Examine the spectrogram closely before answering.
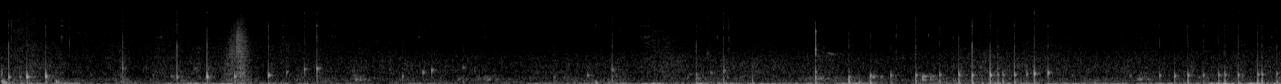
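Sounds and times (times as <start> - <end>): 
soft mouth sounds: 0.0 - 0.9, 1.5 - 3.4, 5.8 - 12.8
tapping: 0.0 - 3.3, 4.0 - 4.8, 5.9 - 12.8.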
